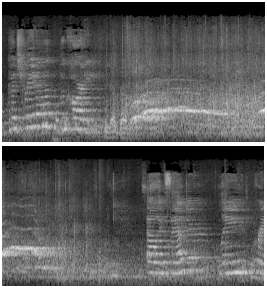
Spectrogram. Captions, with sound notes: Katarina Lucardie. (audience cheers) (audience applauds) Alexander Lane Kramer.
